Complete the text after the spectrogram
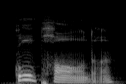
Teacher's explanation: You've got OM, and after that you've got a consonant, so you will get the sound on, nasal, okay? You don't hear any M here, okay? It's on.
